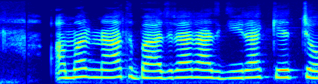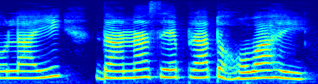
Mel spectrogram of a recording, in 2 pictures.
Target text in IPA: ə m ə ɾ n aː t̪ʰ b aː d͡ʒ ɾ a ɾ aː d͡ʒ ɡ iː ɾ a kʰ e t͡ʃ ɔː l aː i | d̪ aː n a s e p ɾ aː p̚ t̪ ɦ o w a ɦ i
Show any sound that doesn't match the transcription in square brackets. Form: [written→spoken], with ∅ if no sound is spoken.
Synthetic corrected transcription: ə m ə ɾ n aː t̪ʰ b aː d͡ʒ ɾ a ɾ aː d͡ʒ ɡ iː ɾ a [kʰ→k] e t͡ʃ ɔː l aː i | d̪ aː n a s e p ɾ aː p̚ t̪ ɦ o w a ɦ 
